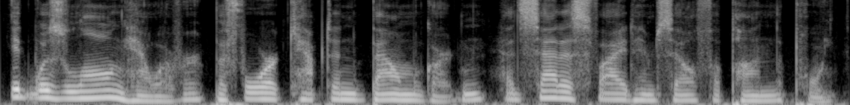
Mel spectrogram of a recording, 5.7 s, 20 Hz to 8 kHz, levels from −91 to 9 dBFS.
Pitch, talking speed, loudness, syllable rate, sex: 120 Hz, 140 wpm, -18 LUFS, 4.5 syllables/s, male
